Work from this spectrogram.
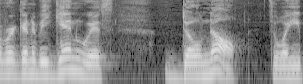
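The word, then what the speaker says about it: Domhnall: You know, so we're going to begin with Domnhall, the way he pronounces his first name, Domnhall Gleeson, who plays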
